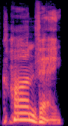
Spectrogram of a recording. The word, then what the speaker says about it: Convai: co-founder and CEO of convey uh and uh it's spelled Co NV AI if you're looking for it but it's convey as in convey something uh the CEO of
